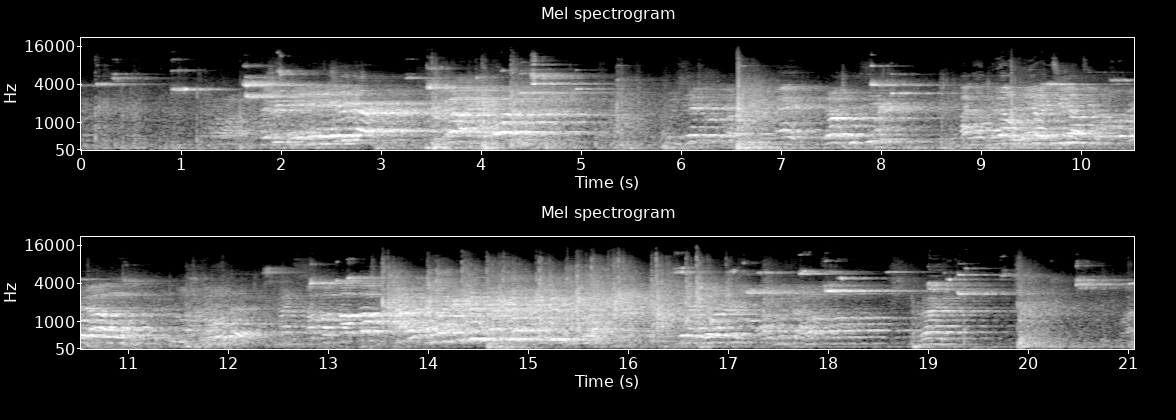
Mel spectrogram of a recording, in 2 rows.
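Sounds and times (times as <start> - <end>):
players calling out: 0.1 - 19.9
basketball bouncing on hardwood: 6.5 - 6.9.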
